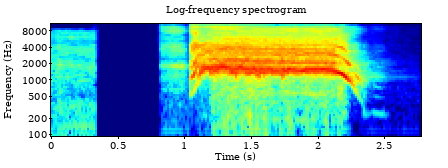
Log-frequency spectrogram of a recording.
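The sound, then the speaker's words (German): A girl's loud, sustained high-pitched scream lasting over a second, piercing, then cutting off abruptly. A brief low sound comes just before it. “Habt ihr euch beim Schrei des Mädchens erschreckt?”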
